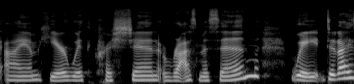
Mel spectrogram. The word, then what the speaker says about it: Rasmussen: You are here with today and today I am here with Christian Rasmusen.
